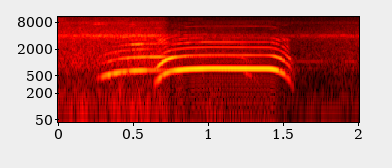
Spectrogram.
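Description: A person's loud, high-pitched cheering whoop ("woo!"). It swoops up in pitch, holds for about a second, then drops off suddenly.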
